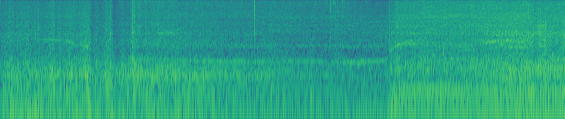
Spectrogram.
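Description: Suzuki V-Strom's V-twin engine running with a rough low rumble. About five seconds in, its note steps up and climbs slowly as the bike pulls away onto the road.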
